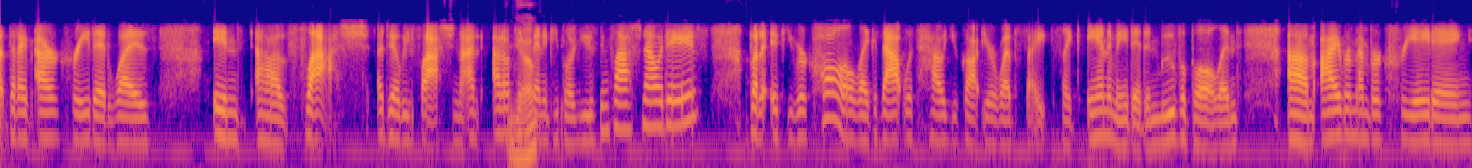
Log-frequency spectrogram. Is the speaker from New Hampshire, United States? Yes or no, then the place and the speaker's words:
yes; New Hampshire, United States; I'm from New Hampshire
